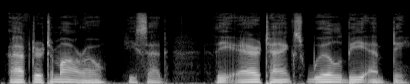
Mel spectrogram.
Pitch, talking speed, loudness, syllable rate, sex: 100 Hz, 145 wpm, -19 LUFS, 4.2 syllables/s, male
